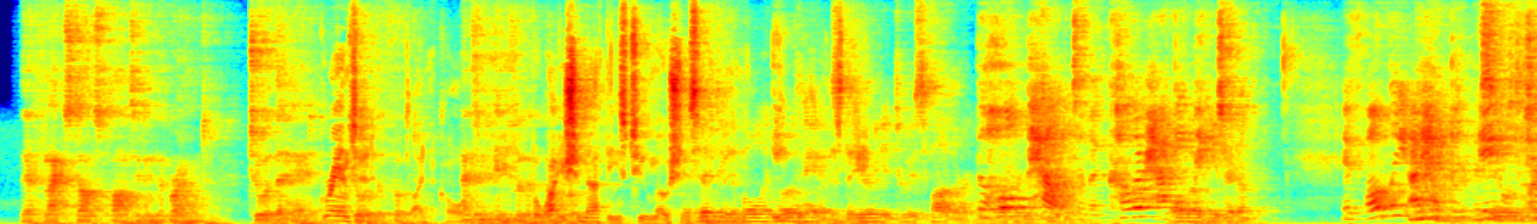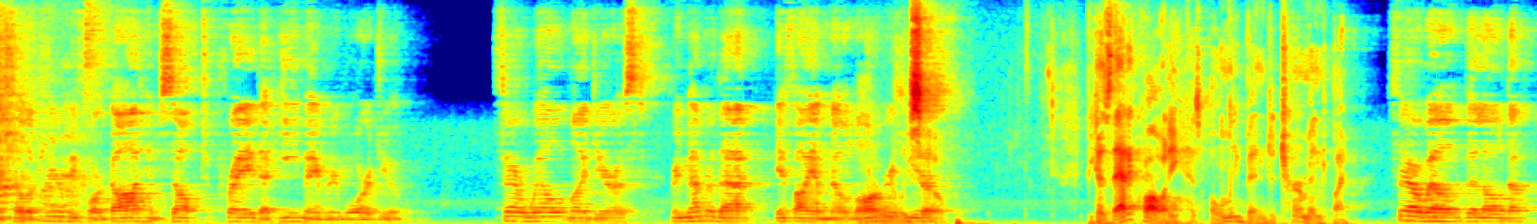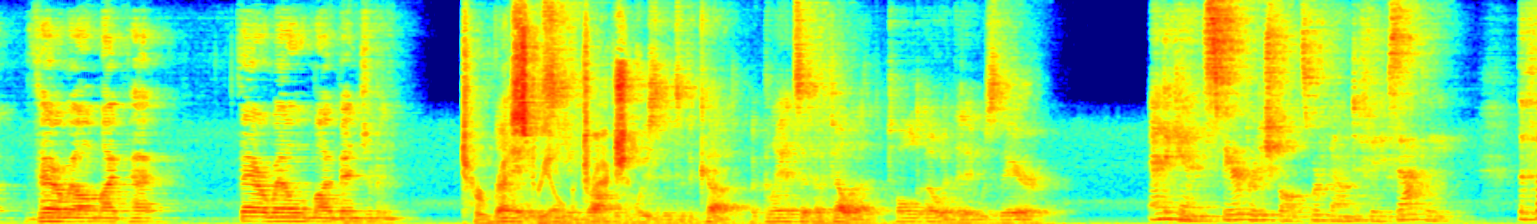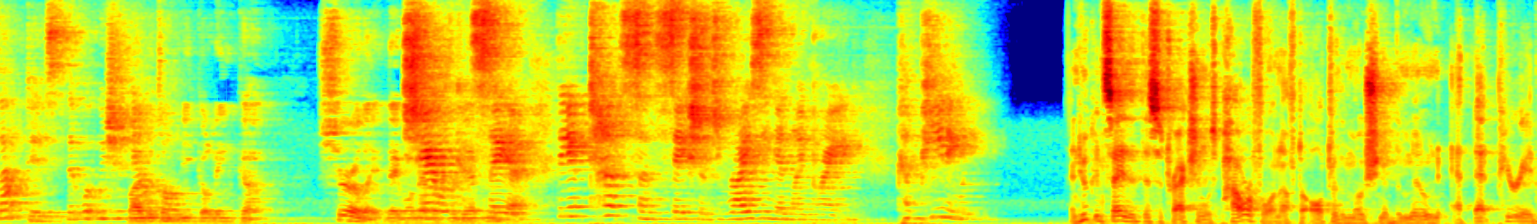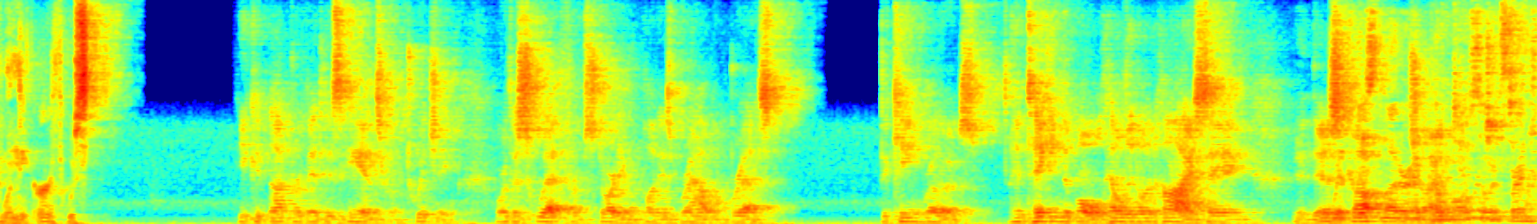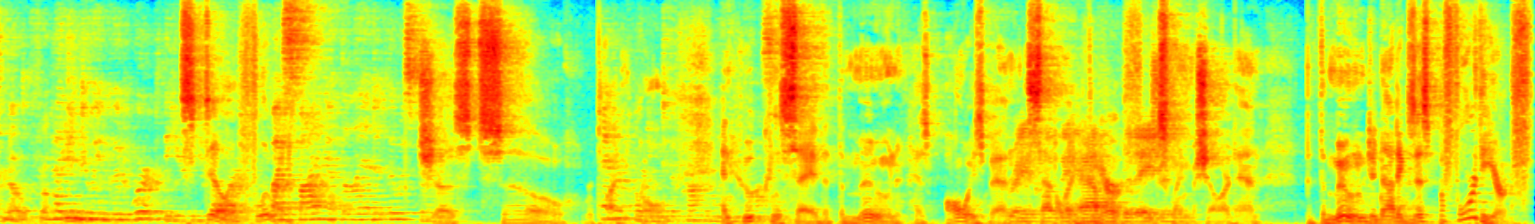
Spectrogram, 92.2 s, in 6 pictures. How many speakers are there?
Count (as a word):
six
